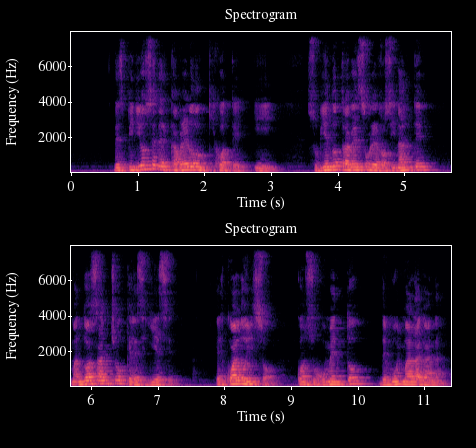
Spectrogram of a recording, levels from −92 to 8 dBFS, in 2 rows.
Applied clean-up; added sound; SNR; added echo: none; none; none; reverberation time 0.7 s.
